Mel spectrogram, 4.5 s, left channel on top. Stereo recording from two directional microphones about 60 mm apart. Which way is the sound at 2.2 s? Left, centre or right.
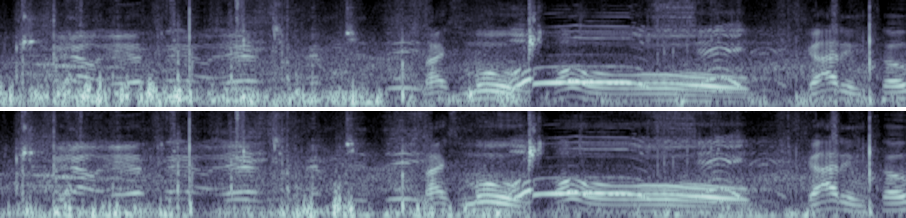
Right.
